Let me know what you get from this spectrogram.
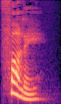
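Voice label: "folly", British English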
